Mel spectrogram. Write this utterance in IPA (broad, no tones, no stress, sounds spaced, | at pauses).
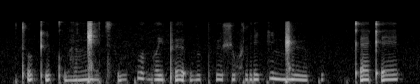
tʼ u kʼ i kʷʼ a̤ l ŋ͡ǁ e̤ t͡sʼ ṳ kʷ a ɡʷ e j pʼ ʏ ʔ ṳ l pʰ ʉ ʃ ʏ xʷ r i k i ŋ͡ǁ ʉ kʷ | kʼ ɛ kʼ e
